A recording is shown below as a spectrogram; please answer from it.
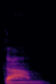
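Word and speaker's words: calm: फिर काम, उसमें एल जो है वो साइलेंट है, ठीक है, काम हम बोलते हैं तो एल ल वो है बोला नहीं जाता है।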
